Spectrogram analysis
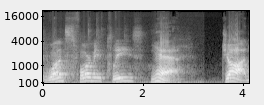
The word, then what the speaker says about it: Jod: It's Jod. It's 3 letters. It's, you know, like you got this fishing rod over there. It rhymes with the fishing rod.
